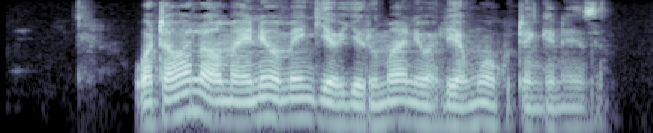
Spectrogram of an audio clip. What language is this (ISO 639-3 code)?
swa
